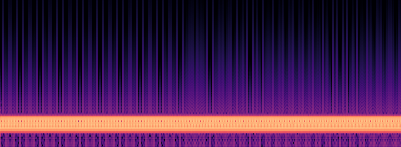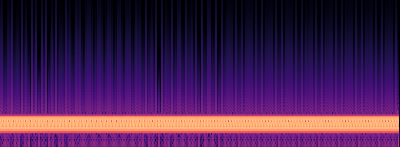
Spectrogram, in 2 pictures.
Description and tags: A major triad shifting out of just intonation (into equal tempered intonation) and back into just intonation.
